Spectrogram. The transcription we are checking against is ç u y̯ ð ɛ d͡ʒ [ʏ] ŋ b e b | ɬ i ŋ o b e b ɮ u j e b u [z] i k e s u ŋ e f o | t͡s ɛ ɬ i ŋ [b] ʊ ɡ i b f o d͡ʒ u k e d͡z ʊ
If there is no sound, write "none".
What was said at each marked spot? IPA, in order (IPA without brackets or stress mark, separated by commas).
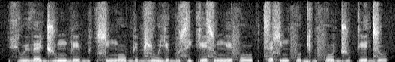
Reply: u, s, f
